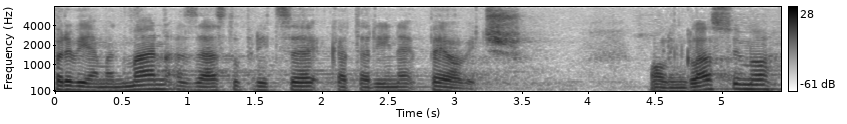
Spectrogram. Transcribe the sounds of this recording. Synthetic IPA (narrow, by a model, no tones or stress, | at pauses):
pr̩ʋiamand̪maːnzaːst̪upnit̪se̞kat̪aɾine̞peoʋit͡ɕ | mo̰limɡlˠasujemo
